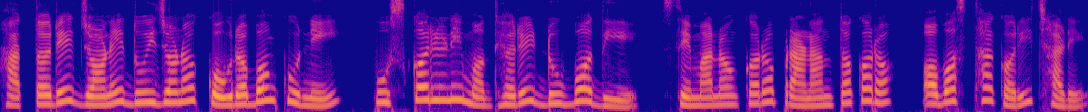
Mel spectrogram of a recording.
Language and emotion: Odia, neutral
